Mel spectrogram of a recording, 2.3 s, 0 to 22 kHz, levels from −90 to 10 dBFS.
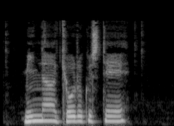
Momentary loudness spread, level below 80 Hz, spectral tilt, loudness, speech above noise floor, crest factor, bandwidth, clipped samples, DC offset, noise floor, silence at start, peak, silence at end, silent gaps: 6 LU; -62 dBFS; -6 dB/octave; -22 LUFS; 45 dB; 14 dB; 11.5 kHz; under 0.1%; under 0.1%; -65 dBFS; 0.35 s; -8 dBFS; 0.65 s; none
